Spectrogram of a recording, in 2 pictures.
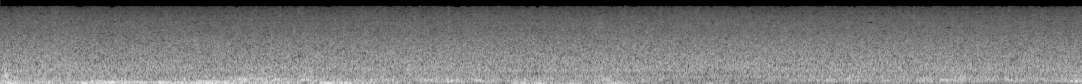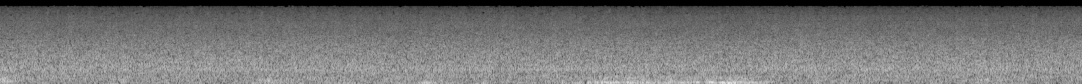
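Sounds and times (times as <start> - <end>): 
soft thunder rumbling: 0.0 - 11.5, 15.0 - 19.2
heavy rain on a roof at midnight: 0.0 - 21.6.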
